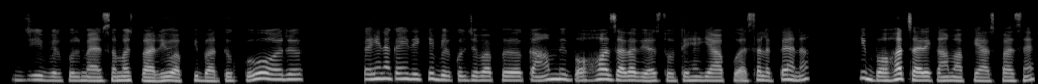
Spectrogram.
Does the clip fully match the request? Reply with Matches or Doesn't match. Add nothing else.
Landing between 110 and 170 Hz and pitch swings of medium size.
Doesn't match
